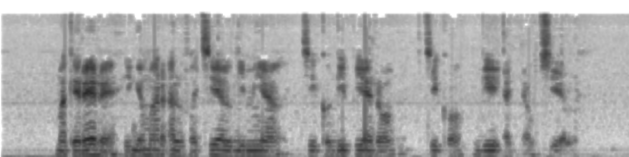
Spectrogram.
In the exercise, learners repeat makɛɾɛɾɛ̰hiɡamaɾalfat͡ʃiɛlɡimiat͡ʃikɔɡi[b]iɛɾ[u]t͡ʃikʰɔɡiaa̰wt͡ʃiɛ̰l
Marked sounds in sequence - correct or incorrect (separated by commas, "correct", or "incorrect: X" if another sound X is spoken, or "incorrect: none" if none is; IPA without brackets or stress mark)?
incorrect: p, incorrect: ɔ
